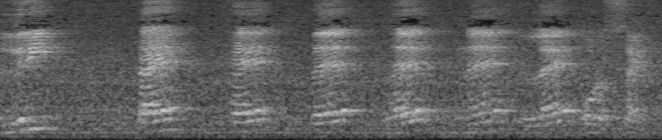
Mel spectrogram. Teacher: इन वर्णों का उच्चारण स्थान दांत होते हैं, अर्थात इनको दांतों के सहयोग से जो है उच्चारित किया जाता है और इनको जो है दंतः वर्णा बोला जाता है।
